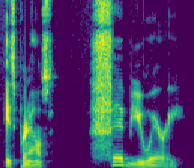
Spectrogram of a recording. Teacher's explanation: We know the R is there, but most of the time we don't pronounce it.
